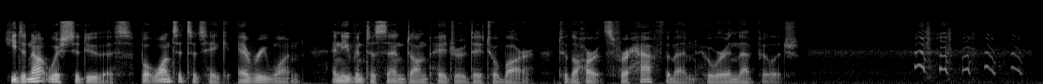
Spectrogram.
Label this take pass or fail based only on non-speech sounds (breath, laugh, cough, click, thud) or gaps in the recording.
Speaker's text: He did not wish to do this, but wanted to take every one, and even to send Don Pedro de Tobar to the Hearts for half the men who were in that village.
fail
